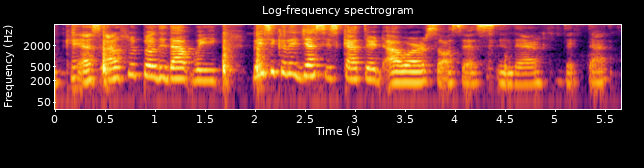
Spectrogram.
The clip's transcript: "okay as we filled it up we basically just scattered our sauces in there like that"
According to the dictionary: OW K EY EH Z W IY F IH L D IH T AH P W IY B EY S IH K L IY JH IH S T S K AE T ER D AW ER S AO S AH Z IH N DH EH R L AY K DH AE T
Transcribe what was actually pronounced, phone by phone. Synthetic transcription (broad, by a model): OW K EY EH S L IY P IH L D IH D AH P W IY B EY S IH K L IY JH IH S T S K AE T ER D AW ER S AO S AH S IH N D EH R L AY K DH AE T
